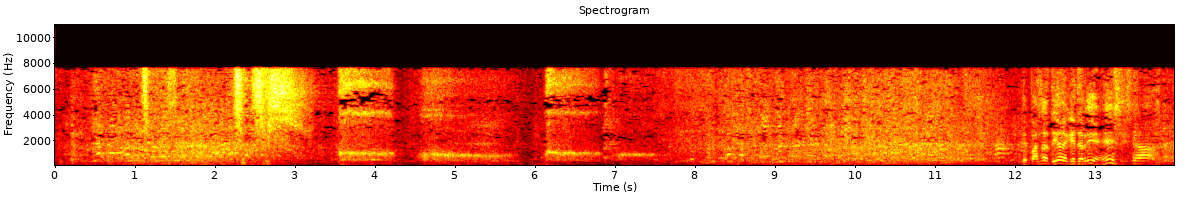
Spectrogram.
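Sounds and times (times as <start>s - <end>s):
laughter: 0.0s - 4.1s, 5.0s - 13.9s
speech: 2.2s - 3.1s, 12.1s - 13.9s
voice imitating heavy mechanical helmet respirator breathing: 2.4s - 7.7s.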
